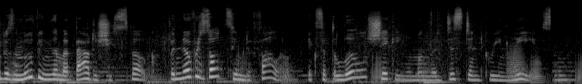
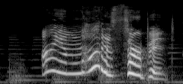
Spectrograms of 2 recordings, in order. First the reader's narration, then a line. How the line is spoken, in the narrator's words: said Alice indignantly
